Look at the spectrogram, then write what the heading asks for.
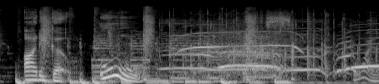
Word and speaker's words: Audigo: Well, I found this really cool new recording situation called Audigo. Ooh. Oh, I like it. Audigo. I've I seen think that. that's how you say like audio on the go. Ah, Audigo.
